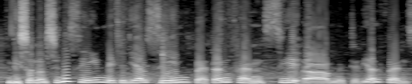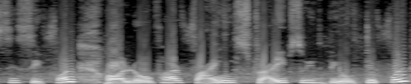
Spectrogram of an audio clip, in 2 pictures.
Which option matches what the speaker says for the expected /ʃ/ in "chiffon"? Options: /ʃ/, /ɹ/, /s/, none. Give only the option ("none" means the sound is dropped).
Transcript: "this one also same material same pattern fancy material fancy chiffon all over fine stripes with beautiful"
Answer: /s/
